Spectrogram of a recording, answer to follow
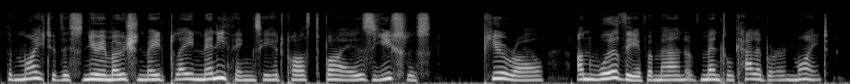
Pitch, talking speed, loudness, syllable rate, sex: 220 Hz, 185 wpm, -16 LUFS, 5.2 syllables/s, female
